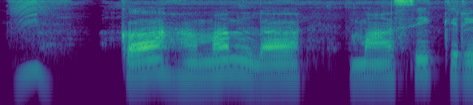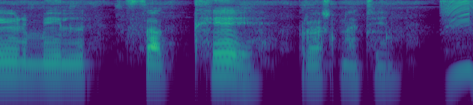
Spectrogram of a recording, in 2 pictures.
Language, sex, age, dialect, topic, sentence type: Chhattisgarhi, male, 36-40, Eastern, banking, question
